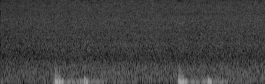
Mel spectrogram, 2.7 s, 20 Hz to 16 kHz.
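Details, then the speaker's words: Two soft, low lub-dub heartbeats about 1.2 seconds apart, roughly 50 beats a minute, used as a body sound in a guided meditation; normal heartbeat. "Вірогідно, що це може бути звук твого тіла, такий як"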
